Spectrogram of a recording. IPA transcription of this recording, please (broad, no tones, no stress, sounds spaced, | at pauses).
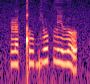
ɭ ə ǃ u b j ʊ p l i ð ʊ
